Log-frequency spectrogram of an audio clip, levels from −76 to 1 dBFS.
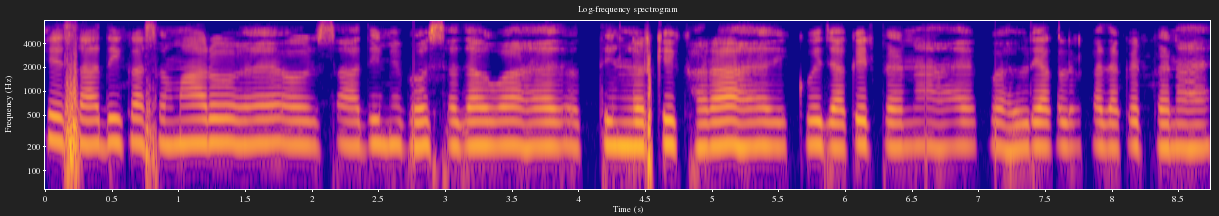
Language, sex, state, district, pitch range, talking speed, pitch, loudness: Hindi, female, Bihar, Kishanganj, 200-215 Hz, 185 wpm, 205 Hz, -21 LUFS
